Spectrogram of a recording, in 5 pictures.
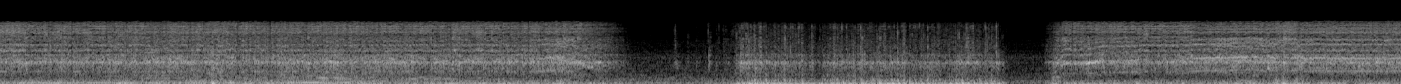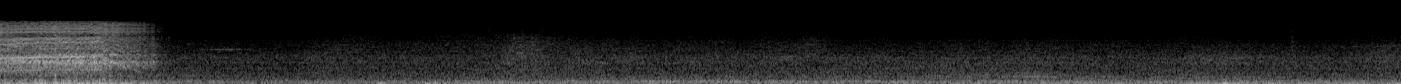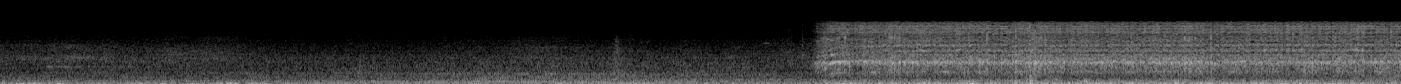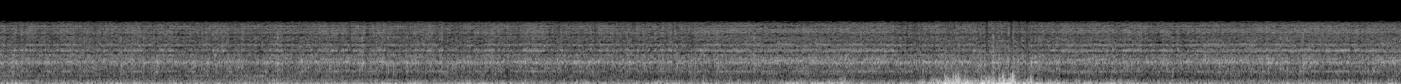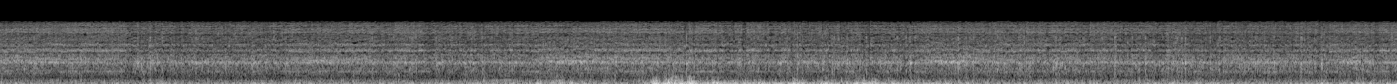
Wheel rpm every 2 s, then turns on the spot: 160, 160, 140, 20, 30, 120, 160, 80, 0, 0, 0, 0, 0, 0, 0, 0, 0, 10, 120, 160, 160, 160, 160, 160, 160, 160, 160, 160, 160, 160, 160, 160, 160, 160, 160.
6-10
